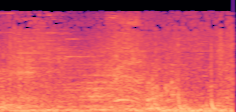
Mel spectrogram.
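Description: Loud layered battle sound effects for an animated blast: a deep rumble with shattering and crashing debris, starting suddenly, mixed with dramatic score.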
